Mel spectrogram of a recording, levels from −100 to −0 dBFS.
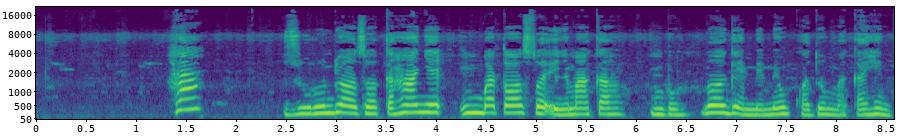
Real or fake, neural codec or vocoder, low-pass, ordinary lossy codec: real; none; 19.8 kHz; MP3, 96 kbps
